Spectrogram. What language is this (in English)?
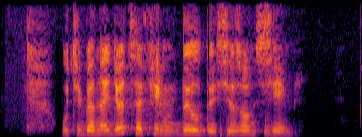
Russian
